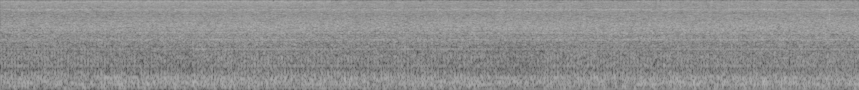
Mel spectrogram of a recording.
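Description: Steady, even background hiss with a faint hum in a pause between speech, the noise floor under the recording.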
